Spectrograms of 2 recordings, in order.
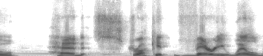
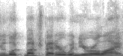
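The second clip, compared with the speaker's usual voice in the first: put-on high-pitched, cute, adorable little-girl voice; 8 semitones higher, 3 dB louder than usual. Game narrator voicing a character translating another's words; adorable little girl's voice. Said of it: "translates in an adorable little girl's voice".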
